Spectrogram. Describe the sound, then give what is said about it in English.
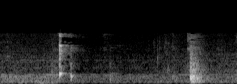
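A ceramic cup of medicinal tea clinks twice against a hard surface as someone takes a drink, a sharp knock followed by a second louder one over a second later, with faint handling noise between and no talking. “Let me get a drink of this here, even though it's not water. It's my medicinal tea.”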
